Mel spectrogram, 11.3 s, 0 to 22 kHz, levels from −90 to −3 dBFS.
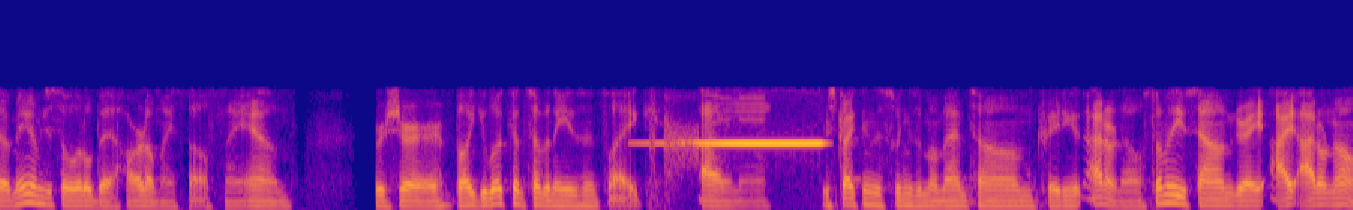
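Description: Comfort noise in place of the background appears from 1.5 to 1.58 s. For these 80 ms the real background gives way to a flat, featureless hiss about 16 dB quieter, likely because the sending side stopped transmitting during a pause and the receiver synthesised a rough imitation of the room noise. It returns from 2.44 to 3.14 s, a longer 700 ms stretch about 7 dB below the surrounding background, where the texture of the ambience is replaced by a steady, smooth noise floor.

An onset clipped by the voice detector follows right at the end of each of those stretches, around 1.56 to 1.58 s and 3.1 to 3.14 s. Sound resumes abruptly, with the first 20 ms and then 40 ms missing, so it starts hard instead of swelling in. The likely cause is a detector that was slow to register returning speech, so the receiver kept filling with synthetic noise until transmission restarted.

Sound dropped by the voice detector occurs from 1.78 to 1.88 s, where 60 ms of speech vanishes into a 100 ms patch of steady noise. 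It recurs at 5.42 to 5.46 s and 5.54 to 5.82 s, losing 40 ms and then 280 ms outright. The sound simply cuts out and comes back, likely because the detector mistook the speech for background and halted transmission.

A loudspeaker feedback squeal runs from 5.24 to 6.95 s. A single 1.3 kHz tone builds over roughly a second until it sits around 15 dB above the speech. It happens because a microphone is picking up its own loudspeaker, and at that frequency the loop gain exceeds one, so the tone feeds itself. The two dropouts inside this span cut into the speech beneath the howl.

Nothing above 4 kHz is present, which fits a narrowband telephone codec on the call path.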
